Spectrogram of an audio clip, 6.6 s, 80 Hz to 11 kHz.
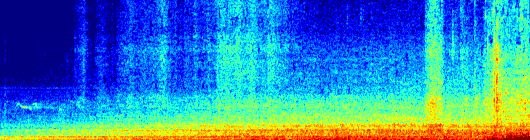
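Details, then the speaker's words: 1977 Kmart box fan after restoration, blade refitted on motor's flat spot, switched on to highest speed: steady whoosh building as motor spins up, even airflow, no rattle or rubbing; running normally. "Alright, got the blade on. It's looking good. Now let's turn it on to its highest speed."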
